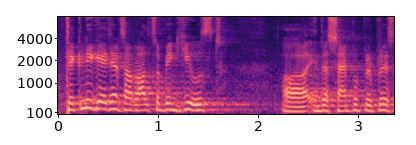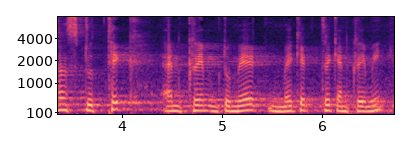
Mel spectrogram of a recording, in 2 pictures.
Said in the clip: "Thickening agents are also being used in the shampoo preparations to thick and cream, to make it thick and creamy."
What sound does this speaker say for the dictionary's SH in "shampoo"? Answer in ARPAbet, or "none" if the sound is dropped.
S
